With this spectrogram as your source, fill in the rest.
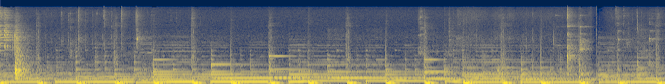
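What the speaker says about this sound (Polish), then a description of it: "I teraz mieszamy naszą ugotowaną kaszę z owocami, z jajem." Cooked groats being mixed with fruit and a raw egg in a dish, giving a steady series of clinks, scrapes and soft squelches from a utensil against the bowl, close and fairly quiet with no talk.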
